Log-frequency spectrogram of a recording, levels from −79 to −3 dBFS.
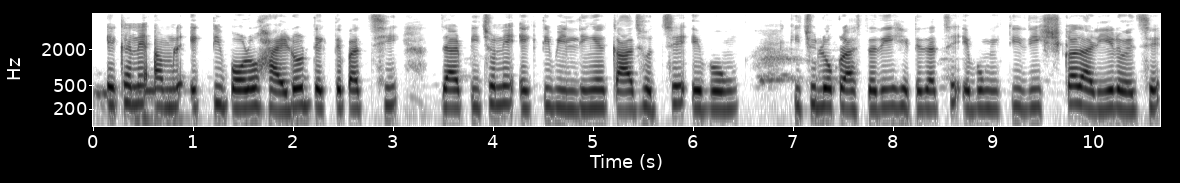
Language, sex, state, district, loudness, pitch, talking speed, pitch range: Bengali, female, West Bengal, North 24 Parganas, -16 LUFS, 215 Hz, 145 wpm, 210-230 Hz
